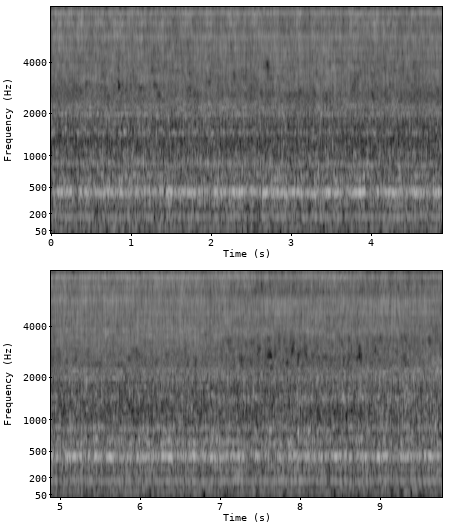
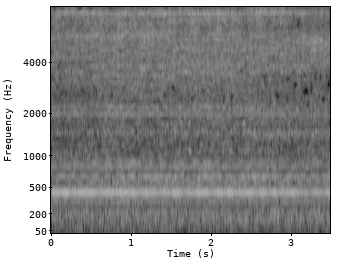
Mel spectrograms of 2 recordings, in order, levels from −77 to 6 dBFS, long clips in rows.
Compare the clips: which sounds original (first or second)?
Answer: second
